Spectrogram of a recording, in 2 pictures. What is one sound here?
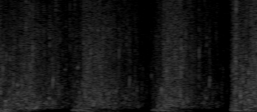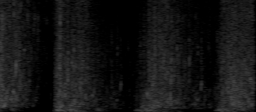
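Oars splash in water in a steady, even rhythm.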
